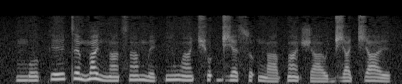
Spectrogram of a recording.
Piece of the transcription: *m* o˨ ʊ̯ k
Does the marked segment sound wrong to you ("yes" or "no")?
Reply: no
